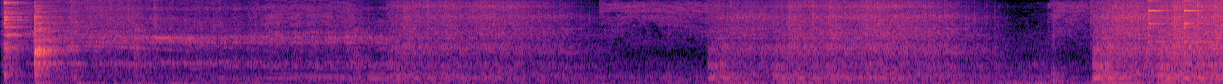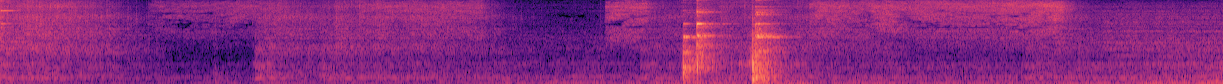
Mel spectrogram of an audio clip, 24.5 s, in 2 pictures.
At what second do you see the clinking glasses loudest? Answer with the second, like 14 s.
20 s.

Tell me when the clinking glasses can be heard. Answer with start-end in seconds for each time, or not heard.
0.0-0.8, 11.4-12.5, 19.1-20.1.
